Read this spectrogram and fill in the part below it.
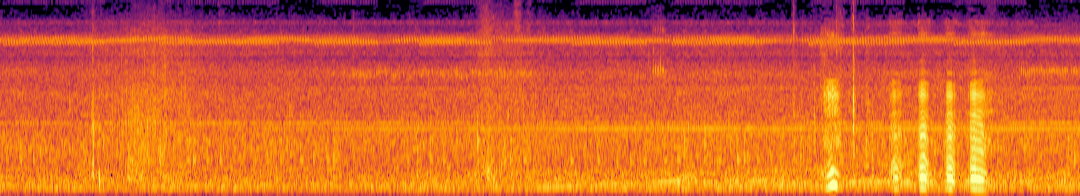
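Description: A bird of prey gives a quick series of sharp, shrill whistling calls close by.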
